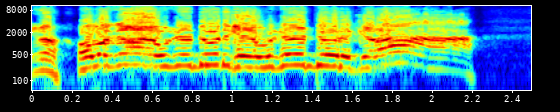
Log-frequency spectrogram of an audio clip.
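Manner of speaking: high, frantic, panicky outburst. Acting out football players starting to panic after a touchdown: imitating panicking players. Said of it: "they're gonna start panicking".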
